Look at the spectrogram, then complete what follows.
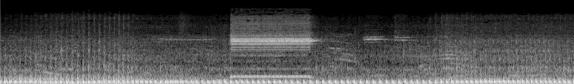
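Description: Single-cylinder 350 cc motorcycle engine running at low speed, its exhaust pulsing steadily. Partway through, a horn sounds once for almost a second, the loudest thing heard.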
